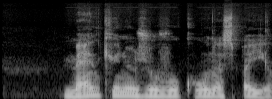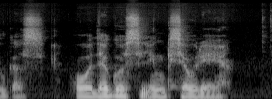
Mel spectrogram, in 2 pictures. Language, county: Lithuanian, Vilnius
